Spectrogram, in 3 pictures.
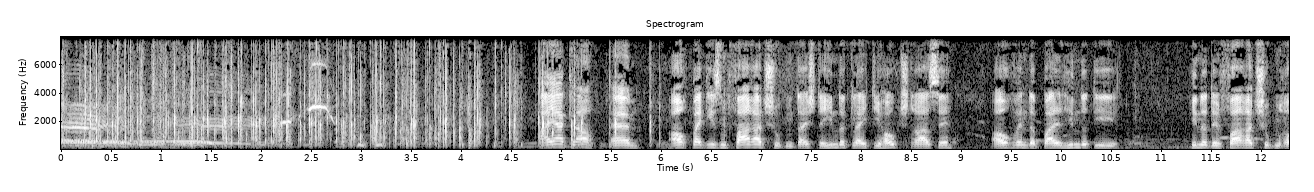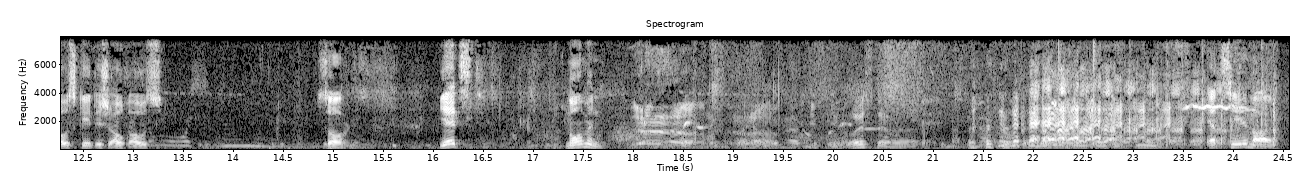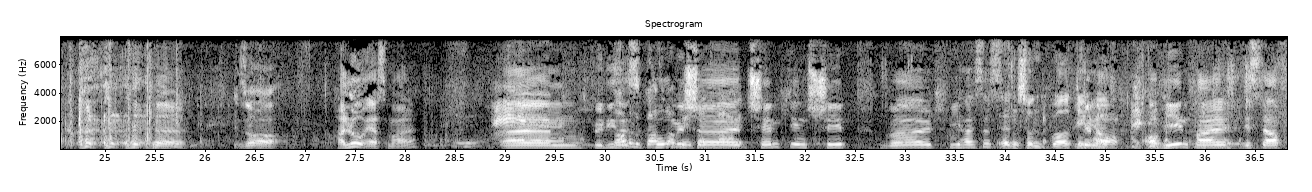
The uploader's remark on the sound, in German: live Vor Ort in Weinstadt vor das Micro bekommen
